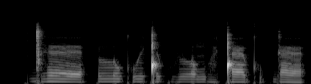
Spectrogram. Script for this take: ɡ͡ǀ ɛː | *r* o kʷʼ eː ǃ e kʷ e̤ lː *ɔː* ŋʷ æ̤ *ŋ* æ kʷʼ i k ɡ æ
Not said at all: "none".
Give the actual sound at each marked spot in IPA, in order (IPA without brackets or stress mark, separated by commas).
lː, ɔ, ǃ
